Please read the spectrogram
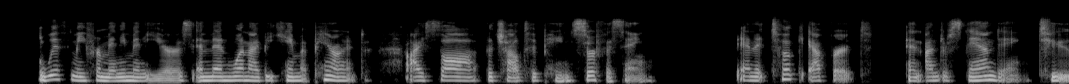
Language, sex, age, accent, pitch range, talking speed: English, female, 50-69, American, 175-195 Hz, 145 wpm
